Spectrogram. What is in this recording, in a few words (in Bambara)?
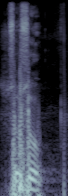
"soso", Bambara; animaux; Mots Bambara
